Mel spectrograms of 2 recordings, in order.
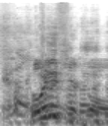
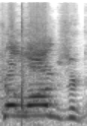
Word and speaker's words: cylindrical: Because he calls linear, and you call cylindrical, calendrical.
